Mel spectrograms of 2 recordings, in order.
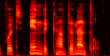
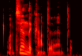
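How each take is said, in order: First: Higher, firmer repeated question; insistent repeat. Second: Low, quiet question; low-key, soft query; first asking. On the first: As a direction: repeat it pointedly, pitch raised. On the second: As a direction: ask it softly, almost to yourself. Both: Acted. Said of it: "I said".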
